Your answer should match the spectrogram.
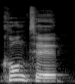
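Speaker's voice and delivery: کنته with its first vowel sent through the nose; teacher modelling the nasal vowel in کنته; nasal vowel demo. Shown as a demonstration.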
